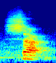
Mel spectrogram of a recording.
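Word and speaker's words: 삯: সা যোগ ক স আপনারা মনে রেখেছেন উচ্চারণ হবে শাক শাক তাই না যেহেতু আমি বলেছিলাম যে প্রথম যুক্ত ব্যঞ্জন বর্ণটার যুক্ত ব্যঞ্জন বর্ণের প্রথম যে বর্ণমালাটা সেটা হচ্ছে ক বা গিয়ক সুতরাং এর উচ্চারণ এই প্রথম ব্যঞ্জন বর্ণ অনুযায়ী হবে সুতরাং এটা শাক তার মানে হচ্ছে পরিমাণ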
